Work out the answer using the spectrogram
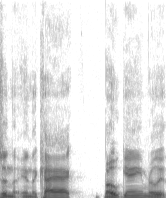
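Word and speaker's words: BOTE: stuff and then boat i think it's pronounced boat b-o-t-e the inflatable kayak company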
